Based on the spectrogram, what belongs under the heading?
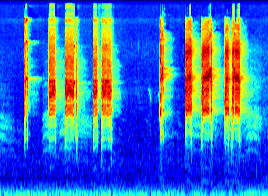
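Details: Black francolin call meant to get a silent partridge calling: two harsh, grating phrases, each a sharp lead note followed by four rasping, buzzy notes, with about a second's pause between phrases. The background is quiet.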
